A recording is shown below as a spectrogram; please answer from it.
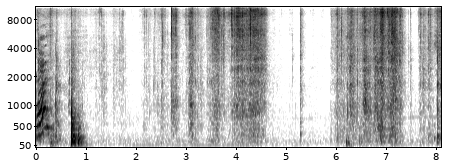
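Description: Gift wrapping paper being handled and crinkled, in two stretches of rustling, after a single low thump about a second in.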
